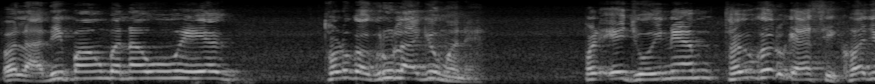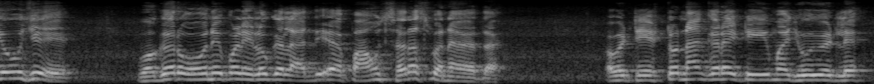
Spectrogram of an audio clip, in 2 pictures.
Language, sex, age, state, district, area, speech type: Gujarati, male, 60+, Gujarat, Surat, urban, spontaneous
